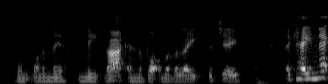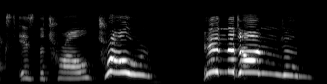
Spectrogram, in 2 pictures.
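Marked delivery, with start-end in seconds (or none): 5.3-7.9 put-on voice, very high, very loud and slow. Announcing the troll, the speaker does a Professor Quirrell voice. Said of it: "that's my impression of Professor Quirrell".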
